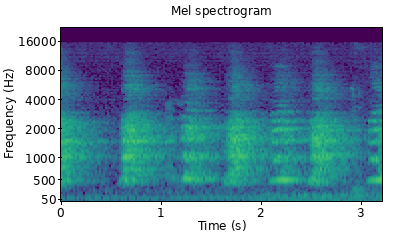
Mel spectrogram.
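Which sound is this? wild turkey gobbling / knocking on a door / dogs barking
dogs barking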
